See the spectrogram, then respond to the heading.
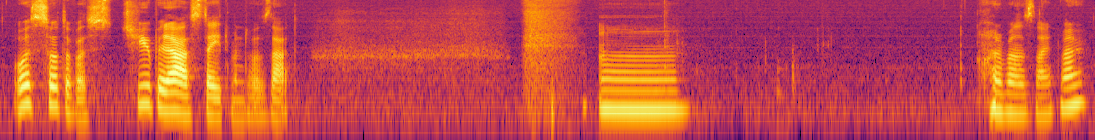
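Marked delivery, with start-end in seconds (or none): none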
